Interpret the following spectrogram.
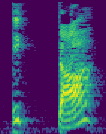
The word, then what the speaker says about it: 읽다: 읽다, because when it is followed by a consonant, then you must not pronounce it fully. You don't bring up the L sound, so it becomes 읽다 or 읽는다 because it's followed by a consonant here again, the N, right?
